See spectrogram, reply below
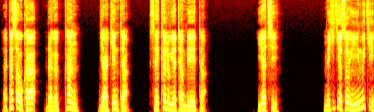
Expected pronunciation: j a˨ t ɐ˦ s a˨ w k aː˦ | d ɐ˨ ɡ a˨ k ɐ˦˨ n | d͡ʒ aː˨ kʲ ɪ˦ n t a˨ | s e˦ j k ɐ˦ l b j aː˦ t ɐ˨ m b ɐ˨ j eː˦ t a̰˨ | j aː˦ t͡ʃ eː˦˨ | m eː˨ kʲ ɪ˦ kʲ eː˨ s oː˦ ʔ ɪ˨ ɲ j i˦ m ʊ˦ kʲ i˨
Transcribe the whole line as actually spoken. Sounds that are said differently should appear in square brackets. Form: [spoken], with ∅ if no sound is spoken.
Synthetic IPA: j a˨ t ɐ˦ s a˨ w k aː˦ | d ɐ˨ ɡ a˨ k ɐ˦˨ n | d͡ʒ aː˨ kʲ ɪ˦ n t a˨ | s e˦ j k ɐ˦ l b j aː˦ t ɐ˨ m b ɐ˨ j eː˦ t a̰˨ | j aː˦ t͡ʃ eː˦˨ | m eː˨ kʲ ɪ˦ kʲ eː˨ s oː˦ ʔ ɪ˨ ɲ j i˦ m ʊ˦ kʲ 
